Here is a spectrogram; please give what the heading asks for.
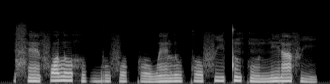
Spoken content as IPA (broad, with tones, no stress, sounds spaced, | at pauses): s ɛ̃˧ f ɔ˦ l o˦˨ h u˨ ɡ͡b u˨ f o˨ k o˨ w ɛ̃˧ l u˧ k o˧ f i˦ t ũ˦˨ k ũ˨ n ĩ˧ ɾ ã˧ f i˨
